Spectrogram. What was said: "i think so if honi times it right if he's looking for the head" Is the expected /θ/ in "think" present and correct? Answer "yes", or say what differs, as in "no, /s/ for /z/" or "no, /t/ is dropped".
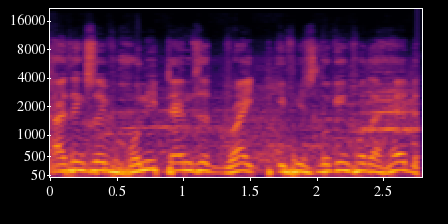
no, /t/ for /θ/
